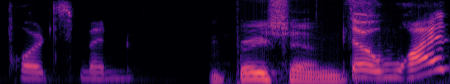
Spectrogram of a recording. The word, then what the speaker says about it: Portsman: You keep saying Portman instead of Portsman.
